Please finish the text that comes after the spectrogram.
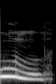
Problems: none marked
